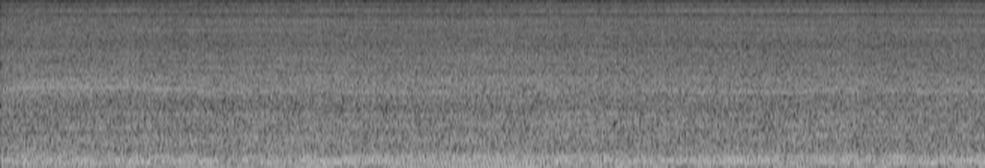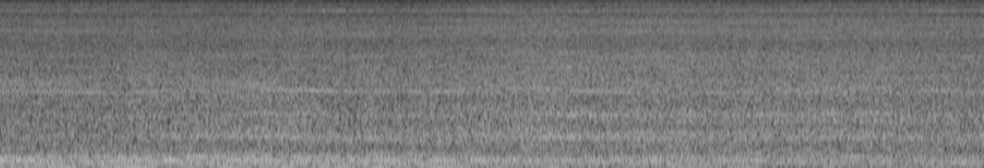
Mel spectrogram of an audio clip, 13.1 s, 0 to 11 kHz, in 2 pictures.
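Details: Mazda RX-7 rotary, failed annual inspection with very high CO (2.70): low droning idle with unevenly wavering beat; misfire worst with slight throttle; no oil pressure shown, no leaks; ignition leads already measured; rough, slightly misfiring idle, cause unknown.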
